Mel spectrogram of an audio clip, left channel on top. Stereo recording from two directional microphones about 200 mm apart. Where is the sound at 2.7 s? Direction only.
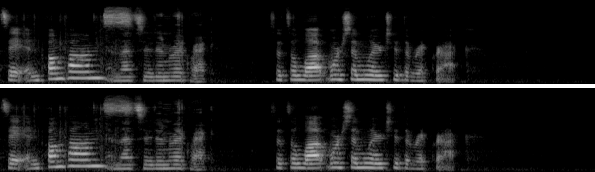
20° left (ahead or behind).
